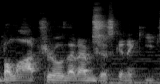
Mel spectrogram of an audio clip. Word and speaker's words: Balatro: about to say, but isn't it pronounced Balatro? Technically, no, it's actually a Latin word that means jester or fool, and it is supposed to be pronounced Balatro.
